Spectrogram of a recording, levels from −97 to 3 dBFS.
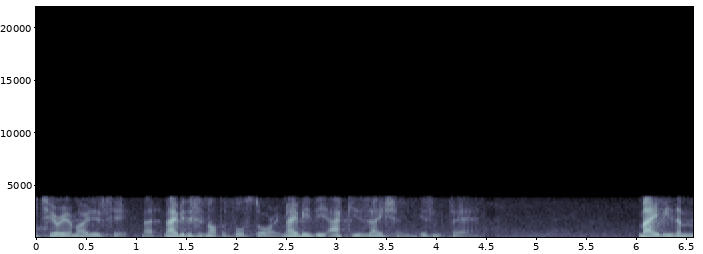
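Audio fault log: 1.04 s, sound dropped by the voice detector: Just after "motives here", the sender's voice detector likely judged the trailing sound to be background and briefly stopped sending. The receiver played about 20 ms of comfort noise in its place, so roughly 10 ms of real sound is missing. The lost sound gives way to steady noise, then normal sound resumes as soon as the detector fires again.
4.48 to 6.02 s, comfort noise in place of the background: After "the accusation isn't fair", the sender went into discontinuous transmission and likely sent only occasional background updates. For about 1.5 s the receiver generated synthetic noise shaped to match. The real room noise, about 27 dB below the loud speech, gives way to a steady, featureless hiss about 2 dB quieter, so the pause sounds smoothed over. This lasts until the sound returns at 6.02 s. Throughout the clip, the narrowband call codec leaves nothing above 4 kHz.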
